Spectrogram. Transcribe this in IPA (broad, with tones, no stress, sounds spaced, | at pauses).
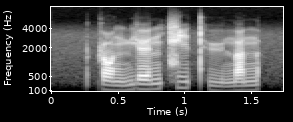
k ɑ˨˩ ŋ m j ɛ˧˥ n t͡ɕ i˥ t̪ʰ y˨˩ n̪ a˦ n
